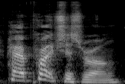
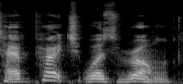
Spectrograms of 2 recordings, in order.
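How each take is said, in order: First: Said in the usual way. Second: "approach" stressed, the line said slowly and deliberately; slow emphatic repeat. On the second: Real, not acted. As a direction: lean hard on "approach", slowing down. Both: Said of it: "That's what it was".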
